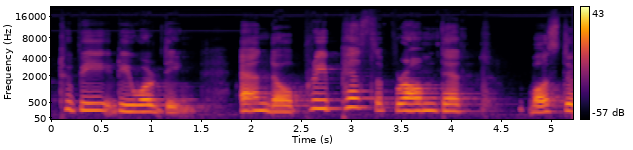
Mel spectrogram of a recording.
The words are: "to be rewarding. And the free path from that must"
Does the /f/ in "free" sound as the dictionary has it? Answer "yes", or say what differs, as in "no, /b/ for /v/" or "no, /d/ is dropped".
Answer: no, /p/ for /f/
